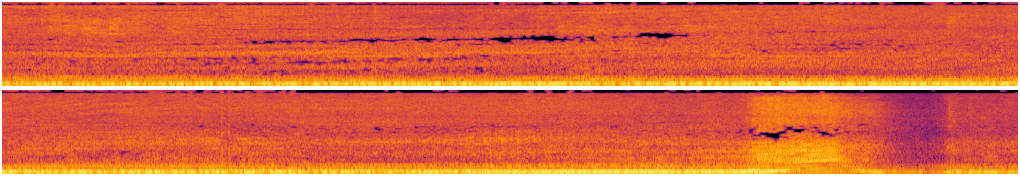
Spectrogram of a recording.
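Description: A car engine idling with a deep, steady rumble, then revved sharply once about thirteen seconds in, after which the sound drops away.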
